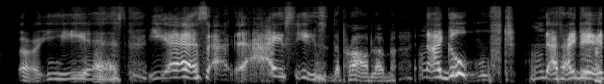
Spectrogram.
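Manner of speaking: high, wobbly, quavering imp voice. The imp, held by the neck by the god, answers in a high-pitched wobbling voice. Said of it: "said in a high-pitched, wobbling voice".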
